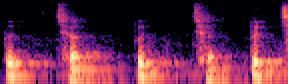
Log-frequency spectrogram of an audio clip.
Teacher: तुच्छ तुच्छ तुच्छ म्हणताना जिभेचा शेंडा समोर येतो. छ छ छ तुच्छ तुच्छ.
